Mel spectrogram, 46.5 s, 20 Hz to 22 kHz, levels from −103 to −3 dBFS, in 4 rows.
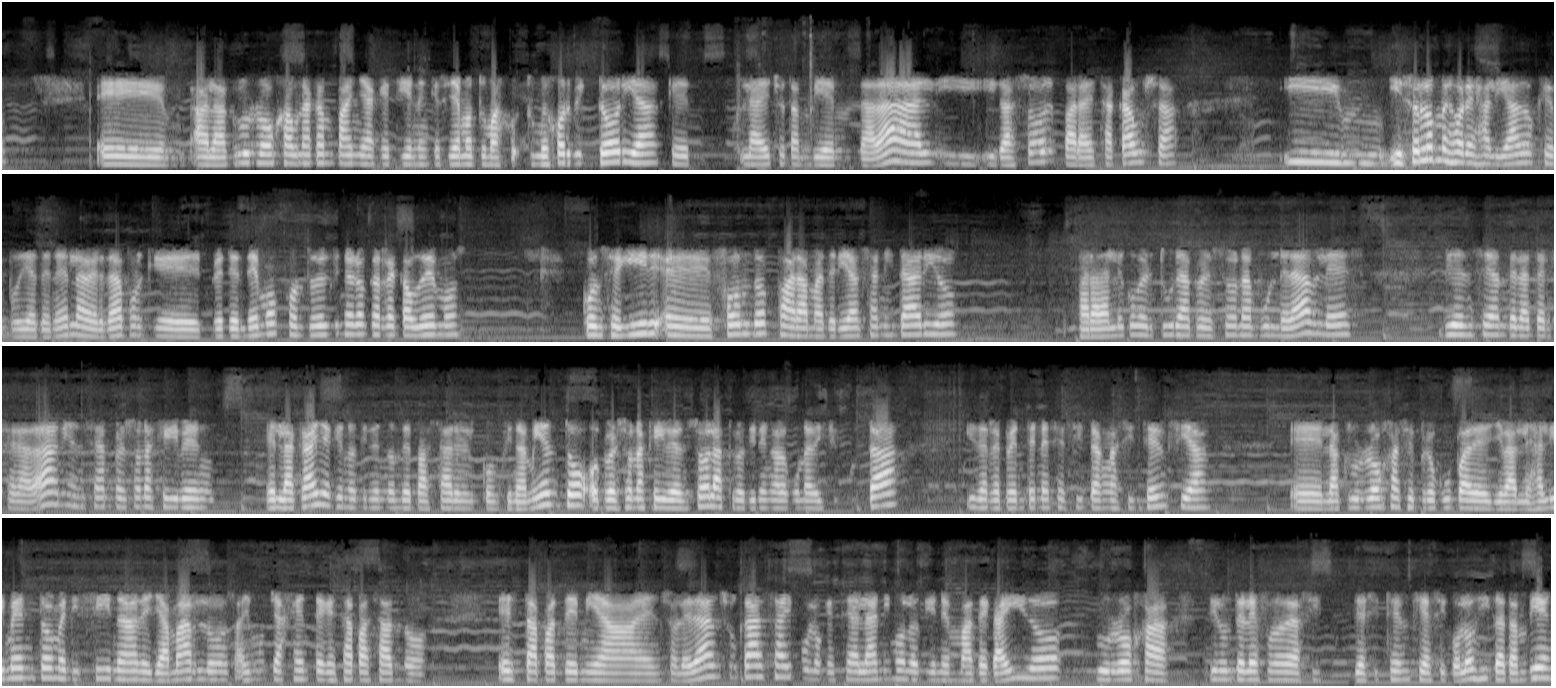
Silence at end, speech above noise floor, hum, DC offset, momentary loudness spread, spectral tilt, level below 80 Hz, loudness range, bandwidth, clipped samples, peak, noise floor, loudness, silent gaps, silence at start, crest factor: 0 s; 29 dB; none; under 0.1%; 8 LU; -5 dB/octave; -58 dBFS; 3 LU; 12 kHz; under 0.1%; -6 dBFS; -52 dBFS; -23 LUFS; none; 0 s; 18 dB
